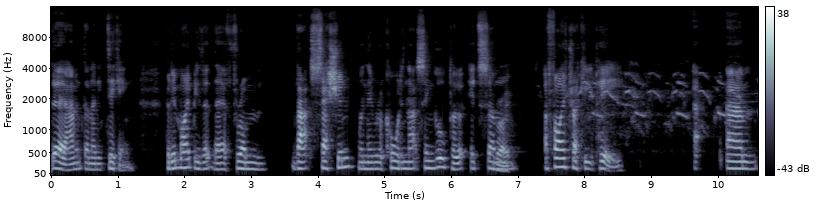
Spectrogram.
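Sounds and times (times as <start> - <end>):
speech: 0.0 - 8.8, 9.6 - 10.6
seagulls crying out in harsh nasal squawks: 7.5 - 10.6.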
